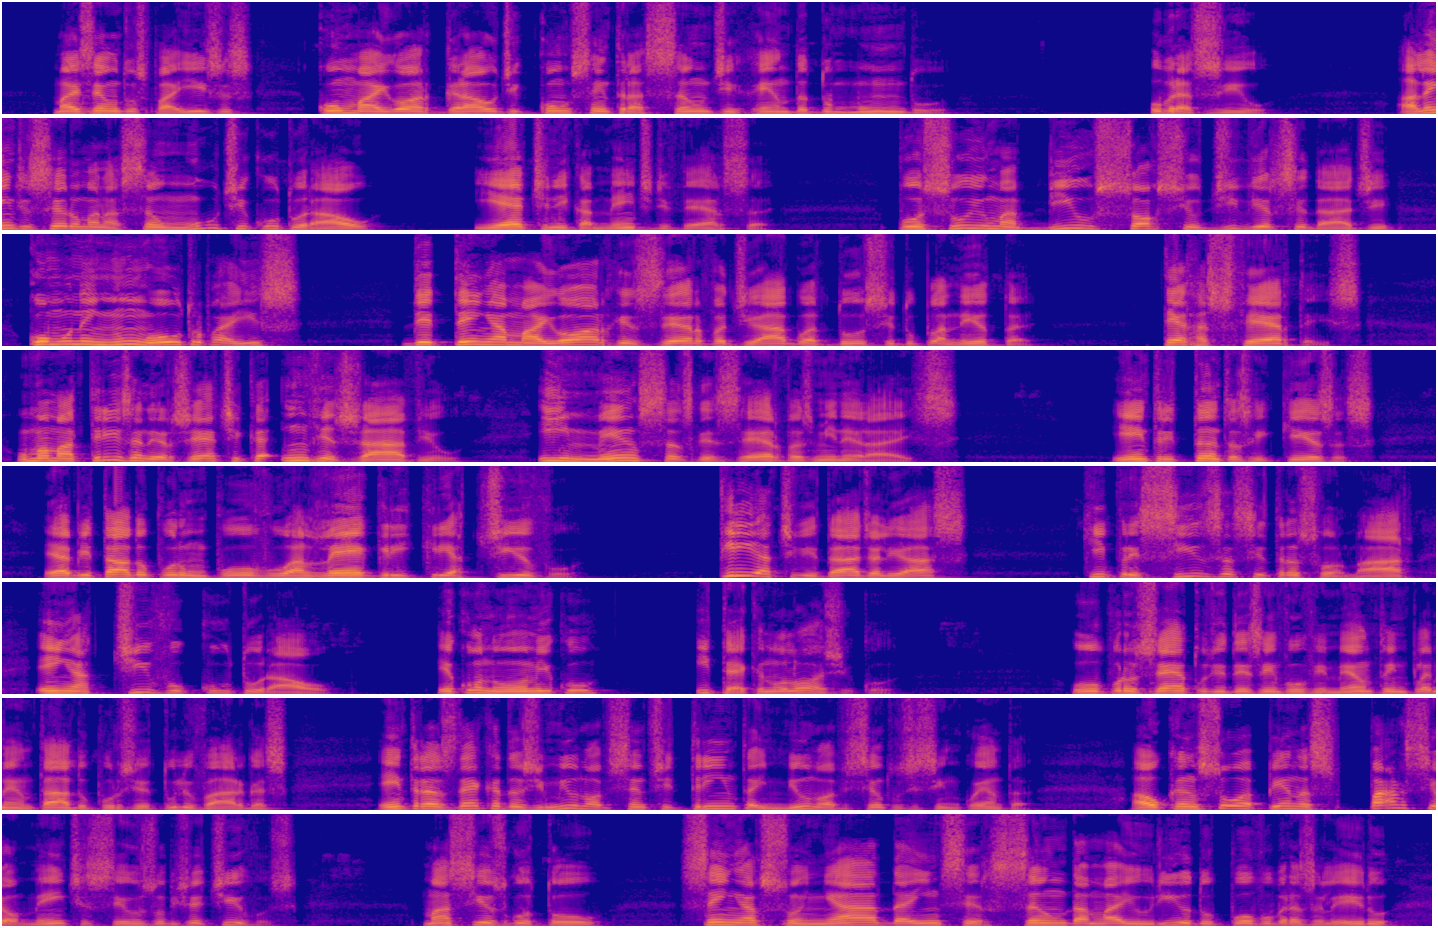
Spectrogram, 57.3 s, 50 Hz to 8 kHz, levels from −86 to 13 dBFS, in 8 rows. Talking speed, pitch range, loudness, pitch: 110 wpm, 125-160 Hz, -23 LUFS, 140 Hz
